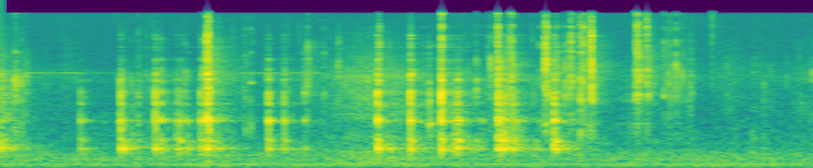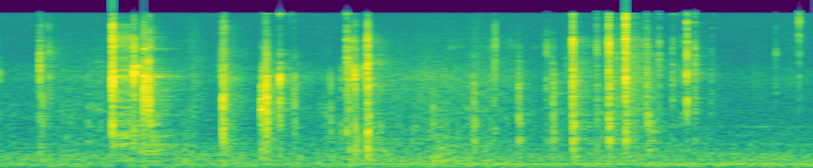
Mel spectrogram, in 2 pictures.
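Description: Bursts of rapid clicking from a ratchet wrench, mixed with light metallic clinks of tools, as the spark plugs are worked loose and removed from a V-twin engine.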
